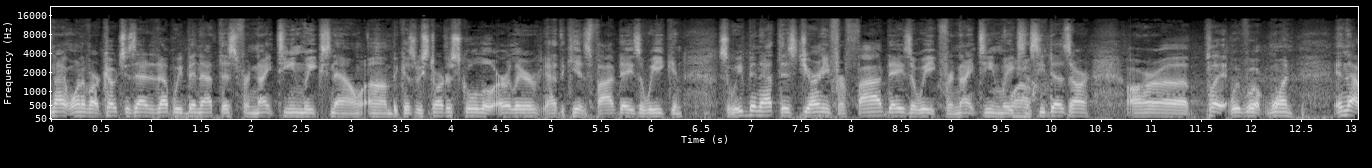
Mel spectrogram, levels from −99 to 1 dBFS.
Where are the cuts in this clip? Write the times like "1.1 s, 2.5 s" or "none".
9.8 s, 11.7 s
